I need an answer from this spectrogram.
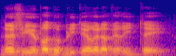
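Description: A man voicing a pompous, blustering male gendarme who barks his questions loudly. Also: mid-range voice, moderate pace, lightly acted. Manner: loud, pompous, bullying.

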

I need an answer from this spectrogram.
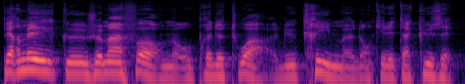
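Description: A venerable old carpenter speaks slowly and solemnly, each question measured and grave, as a narrator reads him. The tone stays calm and dignified throughout this storybook scene. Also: male voice, mid-range voice, lightly acted. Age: older.

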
